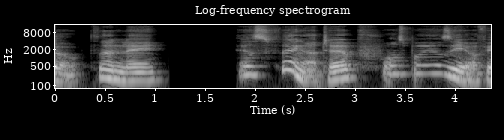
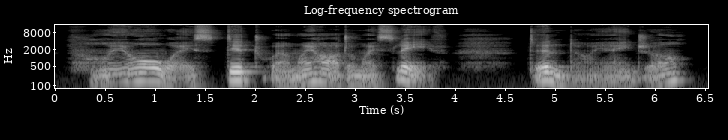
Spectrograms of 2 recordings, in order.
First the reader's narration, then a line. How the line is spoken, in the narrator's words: murmured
